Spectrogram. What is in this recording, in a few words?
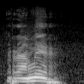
"ramer" burn, Yawa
